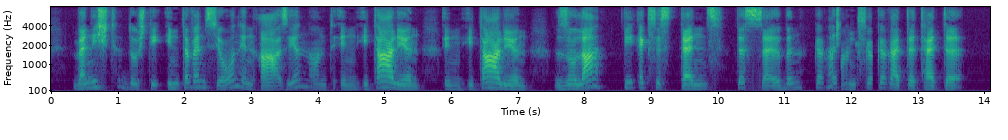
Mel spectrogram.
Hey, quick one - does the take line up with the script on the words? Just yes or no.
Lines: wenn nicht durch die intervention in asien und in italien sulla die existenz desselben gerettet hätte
no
